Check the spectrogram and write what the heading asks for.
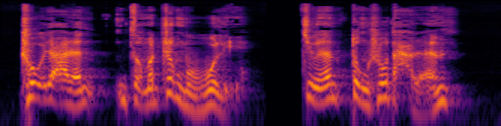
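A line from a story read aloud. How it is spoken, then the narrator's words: Sharp retort. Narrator (Chinese): 英行针锋相对，说道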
